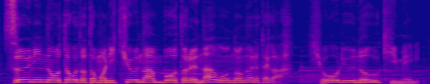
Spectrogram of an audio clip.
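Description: An actor playing a gruff, playful middle-aged stranger with a quietly menacing side, talking roughly and teasingly in a radio drama. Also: male voice, sits high, normal speed, soft background music, natural voice. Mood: grave storytelling. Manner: rough colloquial speech, teasing, instructing. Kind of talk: radio drama dialogue and storytelling.

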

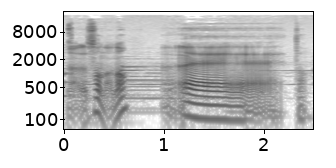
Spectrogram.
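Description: A man's voice: fairly low pitch, huge pitch swings, slow, gravelly, a little mellow, faint music behind, heavily acted. An actor playing an impatient, easily puzzled young man with casual, slangy, whiny speech in a radio drama. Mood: curious, puzzled. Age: young adult. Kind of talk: radio drama dialogue with first-person narration.

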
